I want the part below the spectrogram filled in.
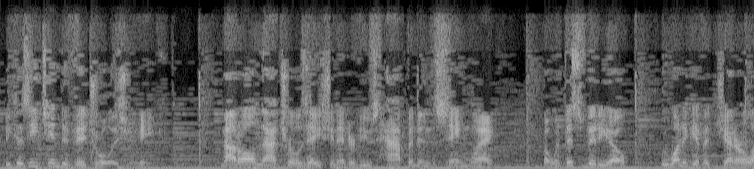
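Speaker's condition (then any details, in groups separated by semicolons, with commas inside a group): No condition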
